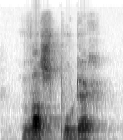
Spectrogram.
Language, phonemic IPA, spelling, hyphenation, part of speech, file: Dutch, /ˈʋɑsˌpu.dər/, waspoeder, was‧poe‧der, noun, Nl-waspoeder.ogg
- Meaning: washing powder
